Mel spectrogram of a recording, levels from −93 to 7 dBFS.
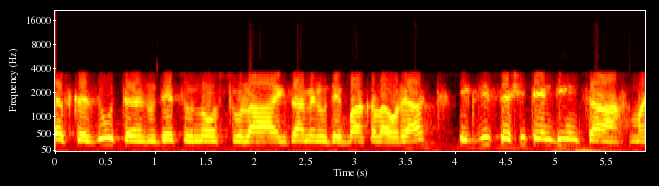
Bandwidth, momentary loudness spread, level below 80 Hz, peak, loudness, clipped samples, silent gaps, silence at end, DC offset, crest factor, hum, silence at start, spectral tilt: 3.7 kHz; 5 LU; -48 dBFS; -4 dBFS; -16 LUFS; under 0.1%; none; 0 s; under 0.1%; 12 dB; none; 0 s; -7.5 dB/octave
